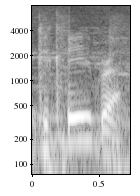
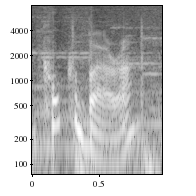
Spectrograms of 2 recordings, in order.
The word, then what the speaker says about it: kookaburra: And look, it's a cucubra. Agro, look, before we talk about cucubras... Is that a cucubra? It is. It's a kookaburra. Kookaburra, say it properly.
